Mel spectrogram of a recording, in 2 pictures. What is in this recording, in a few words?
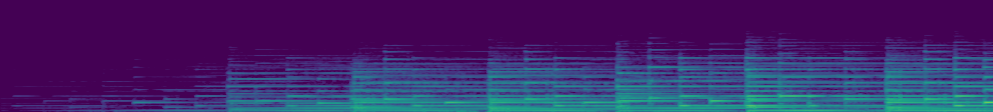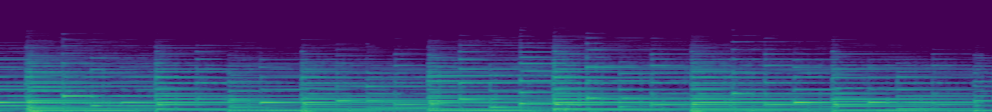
HIGH VOICE, Piano, Backing Tracks; brahms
